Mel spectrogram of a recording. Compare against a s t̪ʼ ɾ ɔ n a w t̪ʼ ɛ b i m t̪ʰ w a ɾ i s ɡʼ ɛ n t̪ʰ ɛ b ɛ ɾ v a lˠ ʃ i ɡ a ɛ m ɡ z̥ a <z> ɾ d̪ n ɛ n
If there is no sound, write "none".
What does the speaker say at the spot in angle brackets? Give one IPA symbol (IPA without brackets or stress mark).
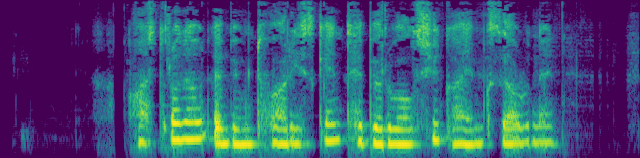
v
